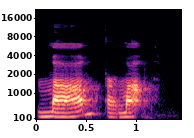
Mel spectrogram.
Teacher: a non-nasal is changed into a nasal, so mom for mop. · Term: Nasal assimilation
